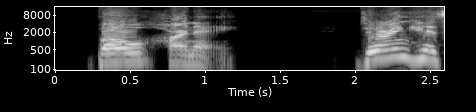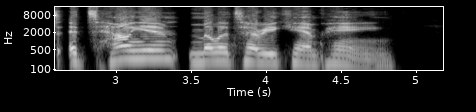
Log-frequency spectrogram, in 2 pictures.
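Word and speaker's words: Beauharnais: Before he conquered much of Europe, Napoleon Bonapart was completely infatuated with Josephine de Bern, that's how you pronounce the last name, Bo Har during his Italian military campaign.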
